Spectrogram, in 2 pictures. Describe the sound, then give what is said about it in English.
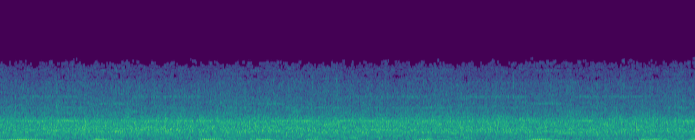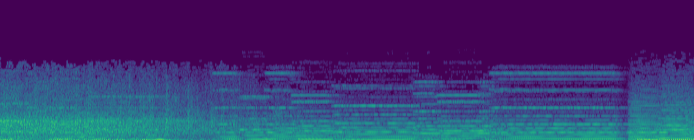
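Audience applause welcoming a guest onto a stage show, loud and sustained for about eleven seconds before sustained tonal organ music takes over. “Please give a warm welcome to Pastor Prime.”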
